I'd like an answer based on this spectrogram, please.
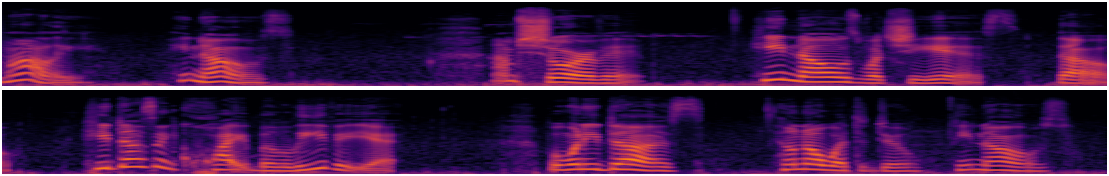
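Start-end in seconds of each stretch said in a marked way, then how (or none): none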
